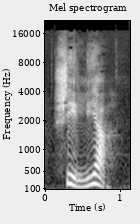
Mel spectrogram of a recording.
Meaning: 1. to separate; to cause to be separate 2. to tell apart; to discern, to differentiate 3. to separate, to distinguish (treat as different) 4. to differ; to be different
- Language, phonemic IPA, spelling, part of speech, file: Swedish, /²ɧɪlja/, skilja, verb, Sv-skilja.ogg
